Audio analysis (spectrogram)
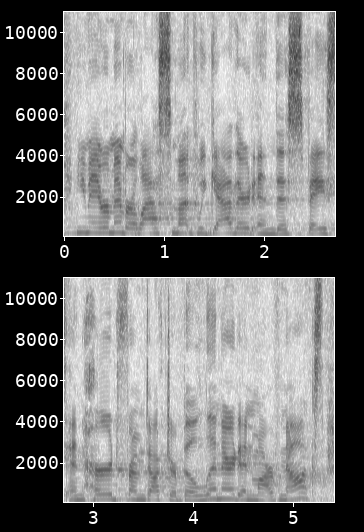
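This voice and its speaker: Fairly high in pitch, a woman speaks at a moderate pace with fairly even intonation, amid noticeable background noise and audible room echo. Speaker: church forum moderator. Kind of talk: event introduction; guided breath prayer. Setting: room with live audience.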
